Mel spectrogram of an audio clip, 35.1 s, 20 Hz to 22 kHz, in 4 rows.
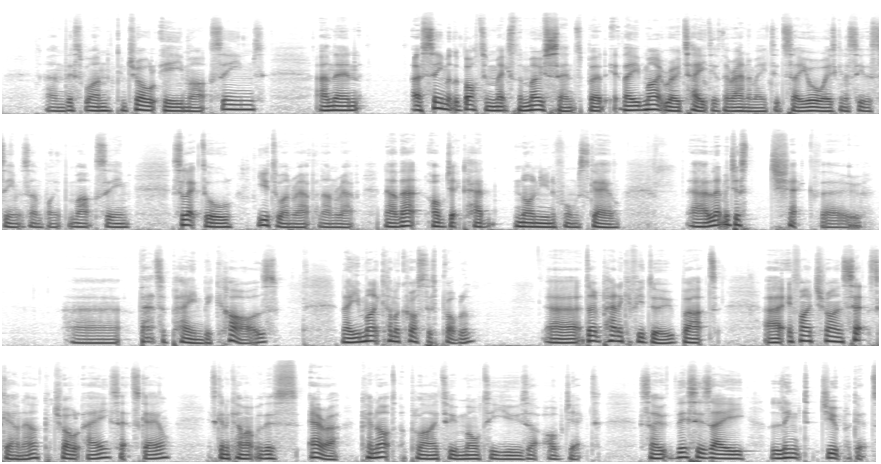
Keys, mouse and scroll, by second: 0.3 shift+click, 2.0 ctrl+e, 2.3-4.2 middle drag, 4.2 click, 5.2 2, 5.9 click, 6.1-8.9 shift+middle drag, 8.9 ctrl+e, 9.7 a, 11.5 u, 19.0-19.4 scroll down 1, 19.4-23.6 middle drag, 23.6-24.1 scroll down 1, 24.1 middle click, 24.5 Tab, 24.9-35.0 middle drag.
